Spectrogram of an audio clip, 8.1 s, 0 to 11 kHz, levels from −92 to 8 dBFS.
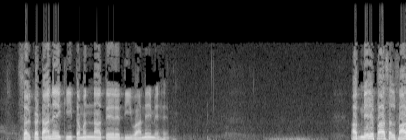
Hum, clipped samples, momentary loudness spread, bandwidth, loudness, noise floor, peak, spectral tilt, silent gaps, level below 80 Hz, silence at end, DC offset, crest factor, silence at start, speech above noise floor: none; 0.2%; 7 LU; 8 kHz; -9 LUFS; -48 dBFS; 0 dBFS; -6 dB/octave; none; -38 dBFS; 0 s; under 0.1%; 12 dB; 0.4 s; 40 dB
